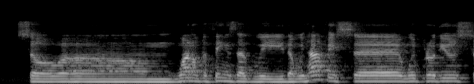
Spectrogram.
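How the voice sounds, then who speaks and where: A man with a Spanish accent speaks at a fairly slow pace. His medium pitch carries fairly even intonation. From Spain. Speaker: fuel cell scientist, industry panelist. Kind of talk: panel presentation. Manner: halting, many fillers.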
